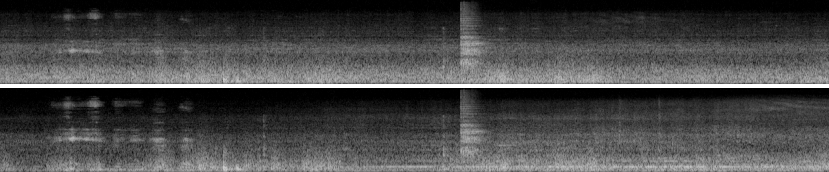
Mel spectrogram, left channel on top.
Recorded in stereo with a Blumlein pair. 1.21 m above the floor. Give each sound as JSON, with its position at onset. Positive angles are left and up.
{"t": 0.5, "sound": "laughter", "azimuth_deg": -15}
{"t": 2.1, "sound": "a crack", "azimuth_deg": -10}
{"t": 4.6, "sound": "a clap", "azimuth_deg": 5}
